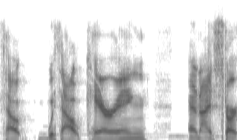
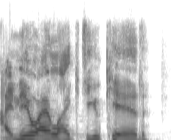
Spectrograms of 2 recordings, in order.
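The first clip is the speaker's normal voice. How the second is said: high yell, shouted across from a distance; 6 semitones higher, 5 dB louder than usual. Calling out to a watching character during painful surgery: yelling across to someone. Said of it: "I'm just gonna yell over".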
